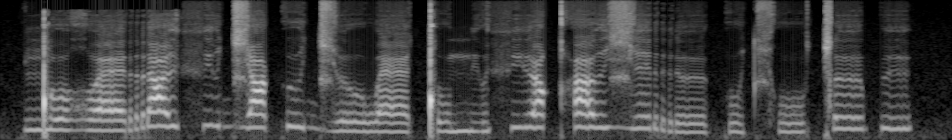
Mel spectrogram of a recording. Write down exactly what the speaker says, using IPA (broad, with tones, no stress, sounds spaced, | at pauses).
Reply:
ŋ͡ǃ o˩ ʁʷ æː˩ r ɑ˥ ɪ̯ fʲ o˥ d͡ʑ ɑ˥ k ɯ˥ d͡ʑ ø˩ ʊ̯ w æː˩ ǃ u˩ mʲ u˩ fʲ øː˥ qʰ ɯː˥ ɪ̯ ʑ e˥ r øː˩ k u˩ t͡ɕʰ uː˩ ǀ øː˥ p y˥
